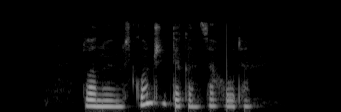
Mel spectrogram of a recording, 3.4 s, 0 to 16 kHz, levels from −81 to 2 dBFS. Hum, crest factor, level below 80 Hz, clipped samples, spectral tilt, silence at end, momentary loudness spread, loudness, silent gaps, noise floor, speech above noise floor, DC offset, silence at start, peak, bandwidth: none; 20 dB; -72 dBFS; under 0.1%; -6.5 dB/octave; 0.9 s; 10 LU; -36 LUFS; none; -87 dBFS; 53 dB; under 0.1%; 0.85 s; -18 dBFS; 7.8 kHz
